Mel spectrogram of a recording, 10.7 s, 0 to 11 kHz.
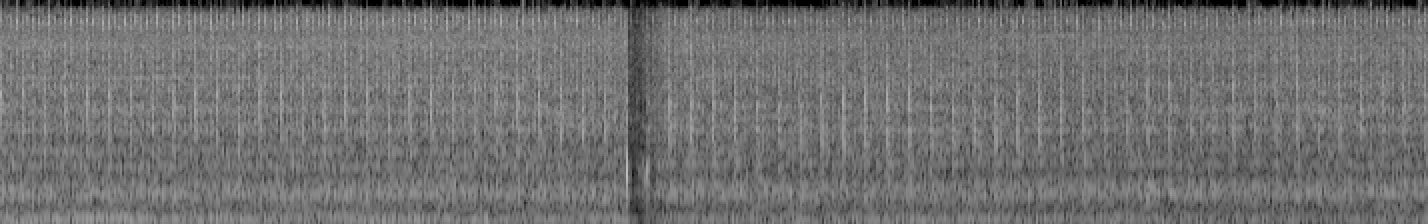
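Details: Fiat Bravo 2, 1.4 T-Jet 150 HP, 215,000 km, recently serviced, recorded close to the engine at steady idle: a sharp metallic knock about twice a second, tied to engine speed. Worn rod bearings knocking; cause unknown, car scrapped.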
